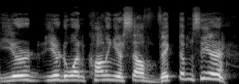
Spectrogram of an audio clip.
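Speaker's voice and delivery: high-pitched incredulous retort; half-hearted retold yell; mock outraged scream. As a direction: imitate her disbelief, pitch climbing. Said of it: "screams at him".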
